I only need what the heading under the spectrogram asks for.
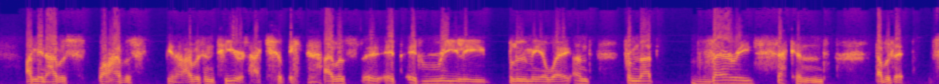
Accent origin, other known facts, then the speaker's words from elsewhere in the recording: Ireland; now in London, United Kingdom; I'm Irish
